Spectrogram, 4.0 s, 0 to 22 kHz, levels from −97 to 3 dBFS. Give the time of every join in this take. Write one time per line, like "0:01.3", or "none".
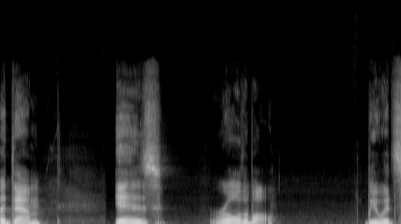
none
